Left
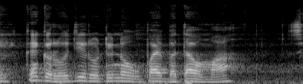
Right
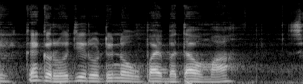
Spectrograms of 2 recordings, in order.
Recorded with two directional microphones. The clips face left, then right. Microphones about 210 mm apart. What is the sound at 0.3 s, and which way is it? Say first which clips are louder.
Speech: right 4 dB; 40° right (ahead or behind).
